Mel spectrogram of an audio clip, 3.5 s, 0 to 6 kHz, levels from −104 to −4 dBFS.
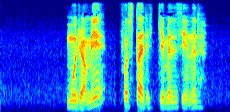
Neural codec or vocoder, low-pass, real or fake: none; 5.4 kHz; real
